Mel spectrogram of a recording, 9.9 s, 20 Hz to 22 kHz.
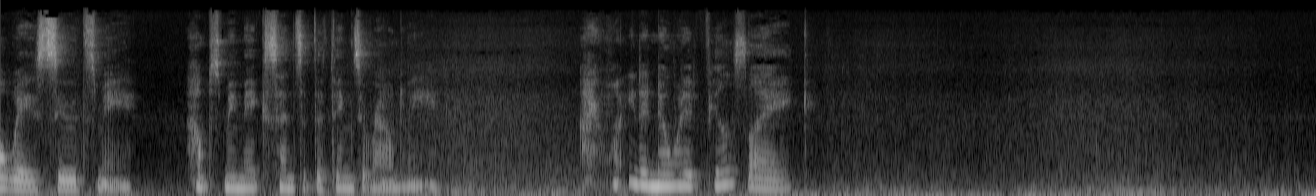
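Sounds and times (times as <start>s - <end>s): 
speech: 0.0s - 3.7s, 4.6s - 6.1s
wind gusts buffeting the microphone: 0.0s - 9.8s
waves breaking in a beach cove: 2.1s - 9.8s.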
